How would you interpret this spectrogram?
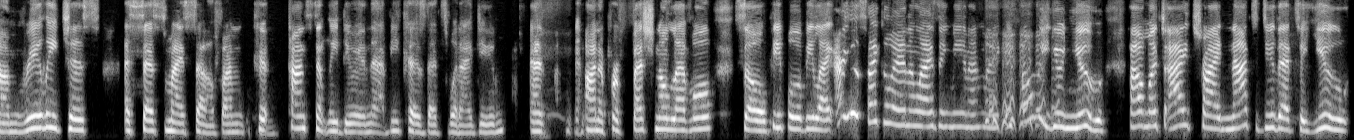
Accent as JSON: {"language": "English", "town": "Brooklyn", "region": "New York", "country": "United States", "tie": "born or raised there", "said": "And so, but yet and still, I rep Brooklyn, New York, no matter where I am, that's where I'm from."}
